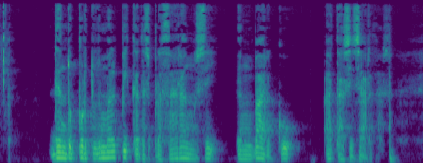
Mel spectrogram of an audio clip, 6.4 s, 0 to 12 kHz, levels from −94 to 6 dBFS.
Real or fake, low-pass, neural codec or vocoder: real; 10.8 kHz; none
